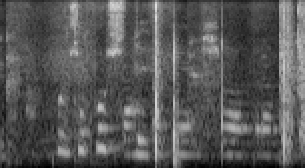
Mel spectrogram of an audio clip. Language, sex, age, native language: Icelandic, female, 9, Icelandic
